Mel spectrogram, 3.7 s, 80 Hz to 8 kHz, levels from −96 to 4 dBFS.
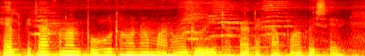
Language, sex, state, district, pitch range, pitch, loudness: Assamese, male, Assam, Sonitpur, 135-155 Hz, 145 Hz, -17 LUFS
